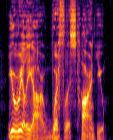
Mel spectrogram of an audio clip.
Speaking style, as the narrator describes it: Caring not for the dire skills of the man before him, he spat

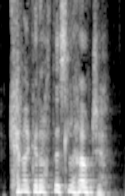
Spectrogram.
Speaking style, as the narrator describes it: Belinda gasped

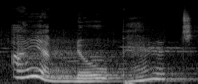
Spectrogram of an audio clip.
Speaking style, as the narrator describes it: she said, her voice seductive and sweet

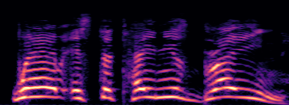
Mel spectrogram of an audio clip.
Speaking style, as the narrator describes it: he yelled

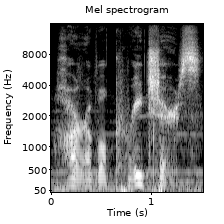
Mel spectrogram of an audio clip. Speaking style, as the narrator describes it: I muttered

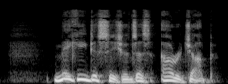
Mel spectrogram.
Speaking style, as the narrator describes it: snapped Singh

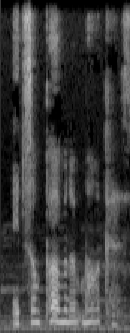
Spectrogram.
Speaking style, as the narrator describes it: she said softly

